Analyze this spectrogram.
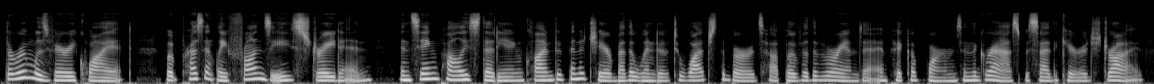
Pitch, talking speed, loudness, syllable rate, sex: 195 Hz, 215 wpm, -18 LUFS, 5.3 syllables/s, female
